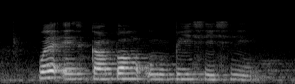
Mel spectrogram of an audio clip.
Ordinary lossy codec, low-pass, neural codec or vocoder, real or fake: none; none; none; real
